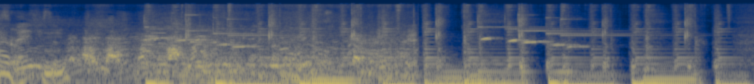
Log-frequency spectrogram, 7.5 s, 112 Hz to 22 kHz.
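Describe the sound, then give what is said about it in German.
Two dogs fighting bark and yip at each other in a rapid, agitated scuffle, loud, with faint jingling and people's voices in the background. “Guck mal, irgendwo streiten sich 2 Hunde.”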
